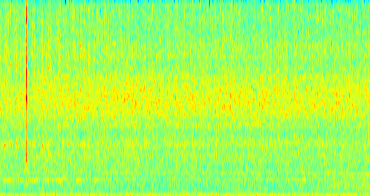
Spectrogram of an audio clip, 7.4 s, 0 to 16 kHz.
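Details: 1999 Bentley Continental R wide body with Zytek engine management, just started from cold: smooth, steady deep hum at a raised fast idle with no misses, knocks or rattles; a healthy cold-start idle.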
